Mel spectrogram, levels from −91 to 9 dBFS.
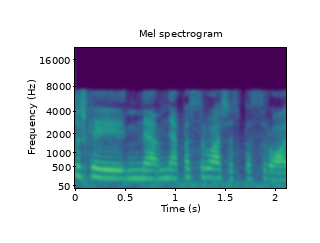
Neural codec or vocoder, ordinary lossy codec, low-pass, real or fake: codec, 16 kHz in and 24 kHz out, 2.2 kbps, FireRedTTS-2 codec; AAC, 32 kbps; 7.2 kHz; fake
